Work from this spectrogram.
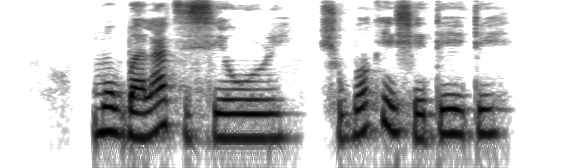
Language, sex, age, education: Yoruba, female, 15-29, tertiary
